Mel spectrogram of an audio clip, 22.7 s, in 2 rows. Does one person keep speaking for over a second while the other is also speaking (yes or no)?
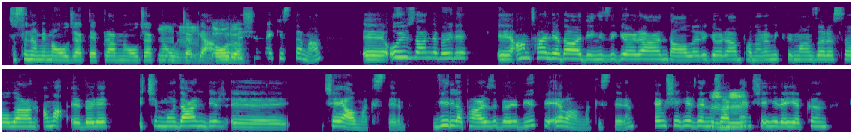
yes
